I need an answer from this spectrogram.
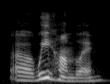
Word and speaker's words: Wihanble: Kite, do you want to correct how I pronounced that? Wihanble.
